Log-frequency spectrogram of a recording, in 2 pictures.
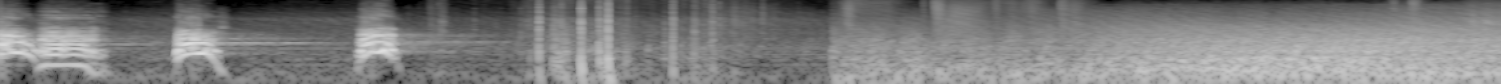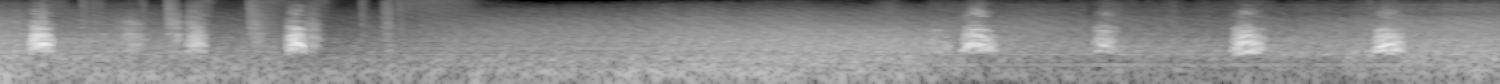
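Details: Dog playing outdoors on fresh green grass, giving three loud harmonic barks about a second apart at the start, then a long stretch of sharp clicks, scuffs and faint background hiss.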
